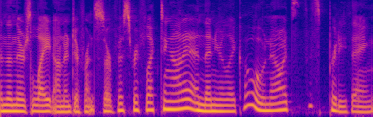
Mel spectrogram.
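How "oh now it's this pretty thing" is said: ordinary talk, nothing marked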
